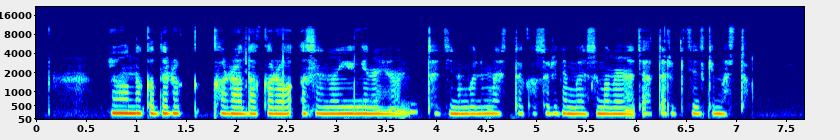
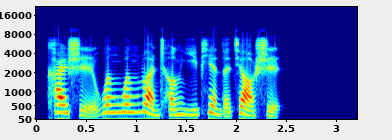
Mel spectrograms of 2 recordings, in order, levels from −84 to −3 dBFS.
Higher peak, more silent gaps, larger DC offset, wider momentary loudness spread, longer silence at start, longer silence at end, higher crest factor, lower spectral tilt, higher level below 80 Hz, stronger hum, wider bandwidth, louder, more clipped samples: second, -16 dBFS vs -4 dBFS; neither; second, under 0.1% vs 0.4%; about the same, 12 LU vs 10 LU; first, 0.75 s vs 0.05 s; about the same, 0.55 s vs 0.65 s; second, 12 dB vs 20 dB; first, -5.5 dB/octave vs -3.5 dB/octave; second, -76 dBFS vs -60 dBFS; neither; about the same, 10.5 kHz vs 10 kHz; second, -28 LUFS vs -23 LUFS; neither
